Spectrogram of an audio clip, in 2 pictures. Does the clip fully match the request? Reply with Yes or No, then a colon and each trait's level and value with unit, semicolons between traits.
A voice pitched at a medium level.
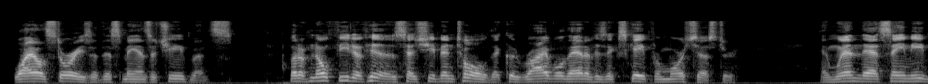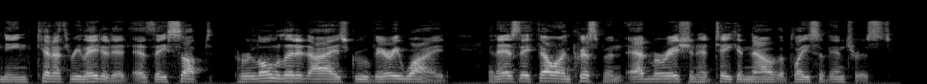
No: low, 125 Hz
